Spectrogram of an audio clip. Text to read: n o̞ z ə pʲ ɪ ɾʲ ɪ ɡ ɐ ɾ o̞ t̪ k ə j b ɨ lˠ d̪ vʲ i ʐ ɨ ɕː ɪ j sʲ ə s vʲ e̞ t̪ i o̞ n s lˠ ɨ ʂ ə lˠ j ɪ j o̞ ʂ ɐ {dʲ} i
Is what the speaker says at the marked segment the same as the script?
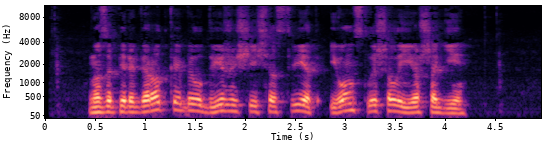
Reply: no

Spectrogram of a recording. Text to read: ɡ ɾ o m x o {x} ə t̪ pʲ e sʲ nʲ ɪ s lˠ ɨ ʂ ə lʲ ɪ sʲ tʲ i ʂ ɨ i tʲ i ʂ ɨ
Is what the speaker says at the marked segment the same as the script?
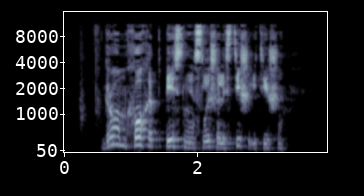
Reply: yes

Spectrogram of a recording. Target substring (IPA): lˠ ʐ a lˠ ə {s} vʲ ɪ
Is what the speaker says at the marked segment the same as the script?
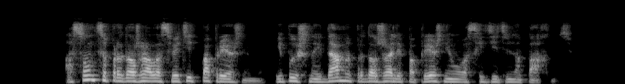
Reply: yes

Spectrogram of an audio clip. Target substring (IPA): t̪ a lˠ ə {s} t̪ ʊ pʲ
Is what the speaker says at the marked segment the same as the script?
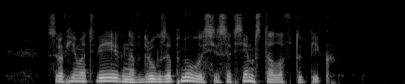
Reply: no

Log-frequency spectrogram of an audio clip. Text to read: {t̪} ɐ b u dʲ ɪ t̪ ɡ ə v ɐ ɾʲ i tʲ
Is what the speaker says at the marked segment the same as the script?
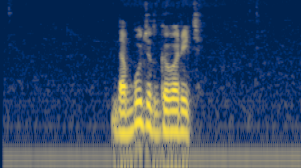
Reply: no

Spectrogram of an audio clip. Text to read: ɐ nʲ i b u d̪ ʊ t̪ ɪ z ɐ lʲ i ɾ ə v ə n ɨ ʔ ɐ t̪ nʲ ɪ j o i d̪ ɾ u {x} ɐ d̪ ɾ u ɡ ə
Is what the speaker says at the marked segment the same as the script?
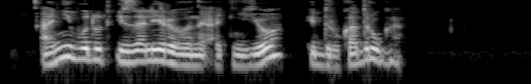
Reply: no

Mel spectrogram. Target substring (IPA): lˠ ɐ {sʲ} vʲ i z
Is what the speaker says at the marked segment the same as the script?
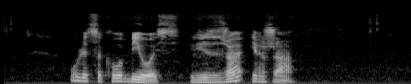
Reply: yes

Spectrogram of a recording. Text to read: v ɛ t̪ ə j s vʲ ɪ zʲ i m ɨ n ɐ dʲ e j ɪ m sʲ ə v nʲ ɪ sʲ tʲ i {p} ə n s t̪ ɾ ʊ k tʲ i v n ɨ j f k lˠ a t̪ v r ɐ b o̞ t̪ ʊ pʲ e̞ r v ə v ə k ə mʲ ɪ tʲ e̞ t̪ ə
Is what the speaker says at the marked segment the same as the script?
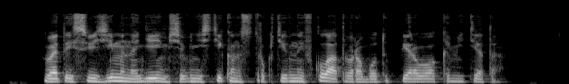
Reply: no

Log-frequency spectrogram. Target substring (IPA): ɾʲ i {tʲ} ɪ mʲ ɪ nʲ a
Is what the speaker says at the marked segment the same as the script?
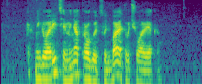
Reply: yes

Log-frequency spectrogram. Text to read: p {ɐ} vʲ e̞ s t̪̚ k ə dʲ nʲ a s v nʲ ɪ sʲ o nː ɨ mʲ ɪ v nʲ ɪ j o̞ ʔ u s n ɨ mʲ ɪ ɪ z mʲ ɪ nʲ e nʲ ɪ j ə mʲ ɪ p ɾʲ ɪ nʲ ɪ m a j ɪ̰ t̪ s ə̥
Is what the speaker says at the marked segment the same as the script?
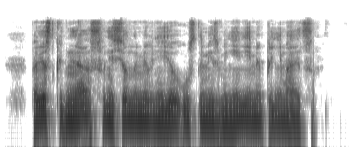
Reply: yes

